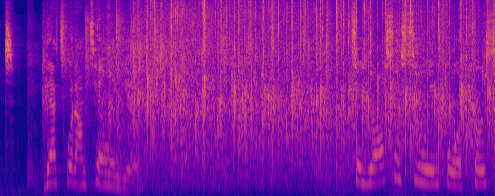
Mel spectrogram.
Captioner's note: audience applauds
